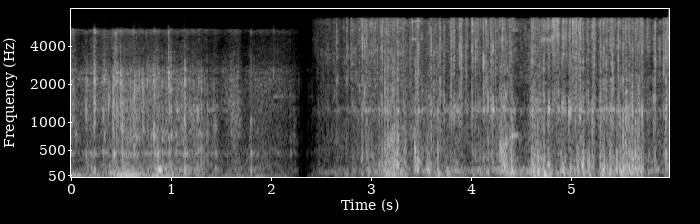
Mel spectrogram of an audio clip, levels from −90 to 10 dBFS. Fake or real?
real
